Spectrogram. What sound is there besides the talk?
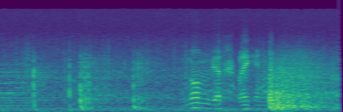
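firecrackers exploding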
